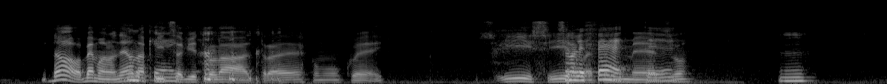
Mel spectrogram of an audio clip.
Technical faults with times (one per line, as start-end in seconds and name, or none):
none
